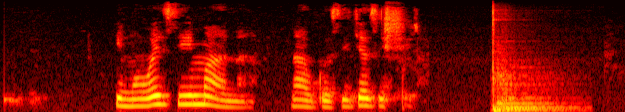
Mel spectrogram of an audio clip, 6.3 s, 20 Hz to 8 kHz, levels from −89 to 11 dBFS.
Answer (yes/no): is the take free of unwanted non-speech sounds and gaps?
no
